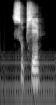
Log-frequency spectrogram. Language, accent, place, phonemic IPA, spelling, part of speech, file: French, France, Lyon, /su.pje/, sous-pied, noun, LL-Q150 (fra)-sous-pied.wav
- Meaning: strap, understrap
